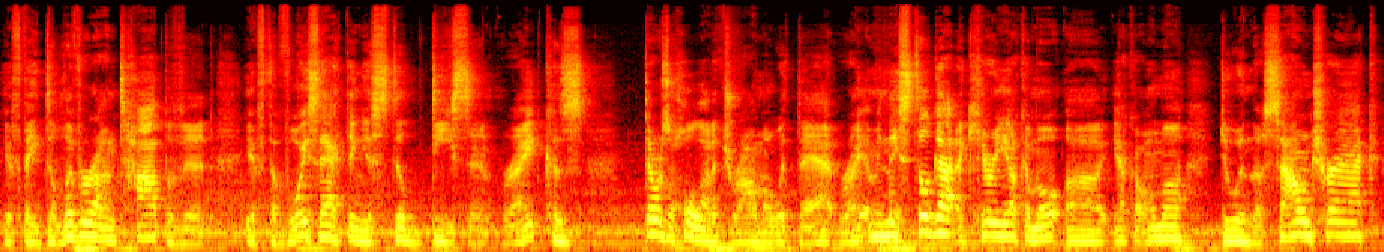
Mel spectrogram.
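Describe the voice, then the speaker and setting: Over a noisy background, a tabletop roleplaying show's host and game master delivers profane, opinionated chat at normal speed. His mid-range voice has lively intonation, and he rants emphatically, tagging points with "right?" and "okay?".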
